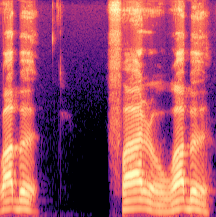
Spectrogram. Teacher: با ساکن میں کلکلہ خوب ظاہر کریں گے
